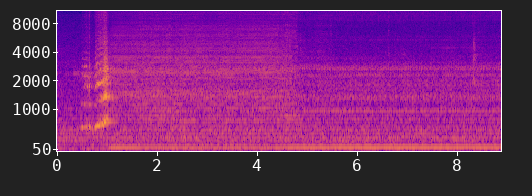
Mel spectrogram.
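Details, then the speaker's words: PlayStation 4 CUH-1115A that was overheating, on power-up: loud steady low hum with rough rushing whir from the cooling fan, a noise it didn't have before; failing fan needs replacing. "find out noise and they didn't have before that is not good it is fan making that noise"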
